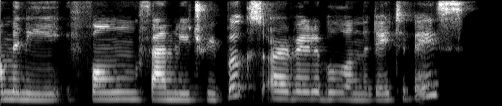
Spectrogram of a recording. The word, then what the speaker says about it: Fong: So Fong, actually, there isn't too much variation. You can see that it's pronounced and spelled Fang, Fong, Fang, Pong, which all sort of sound the same.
